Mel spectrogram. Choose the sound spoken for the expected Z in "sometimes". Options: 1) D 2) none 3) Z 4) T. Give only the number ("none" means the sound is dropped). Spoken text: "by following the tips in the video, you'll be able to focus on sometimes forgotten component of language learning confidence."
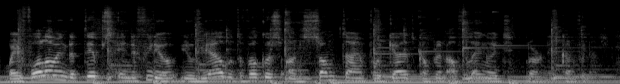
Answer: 2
